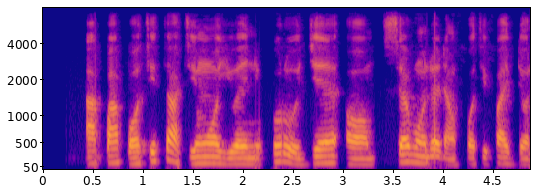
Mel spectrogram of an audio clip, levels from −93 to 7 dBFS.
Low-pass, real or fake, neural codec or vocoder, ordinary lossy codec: 7.2 kHz; real; none; none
